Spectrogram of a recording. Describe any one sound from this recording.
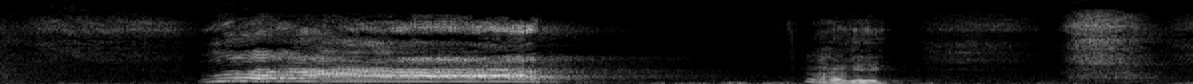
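A young man lets out a long, straining shout outdoors.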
